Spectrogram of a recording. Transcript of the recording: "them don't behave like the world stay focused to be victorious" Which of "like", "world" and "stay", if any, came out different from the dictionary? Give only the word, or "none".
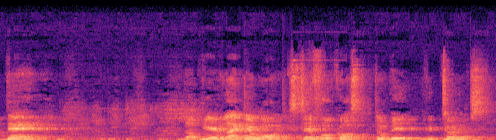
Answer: world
